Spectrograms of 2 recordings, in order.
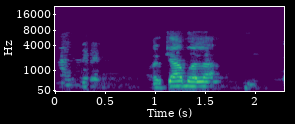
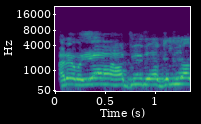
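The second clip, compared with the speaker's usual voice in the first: higher-pitched acted call; storyteller's raised-voice mahout question; elephant driver calling; 5 semitones higher, 4 dB louder than usual. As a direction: hail them as the mahout checking in. Mahout calls to blind men.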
